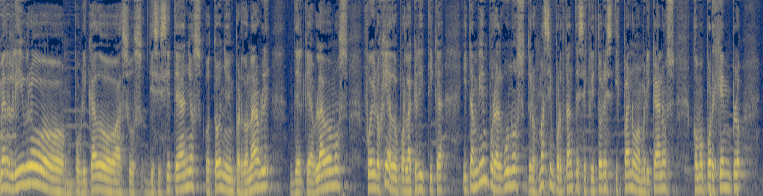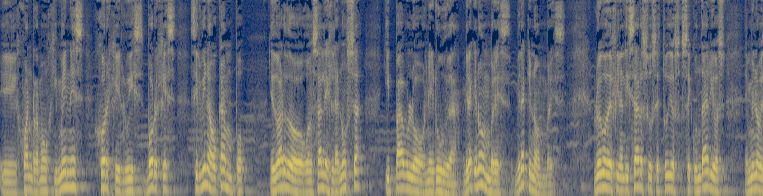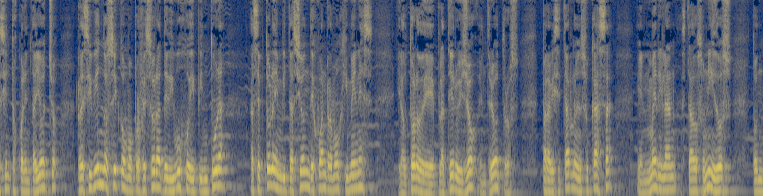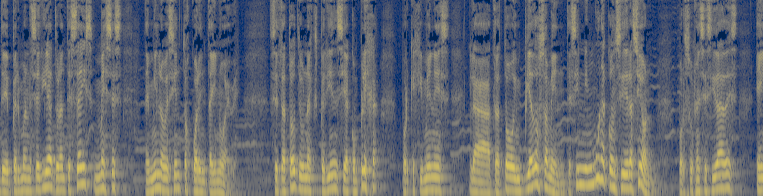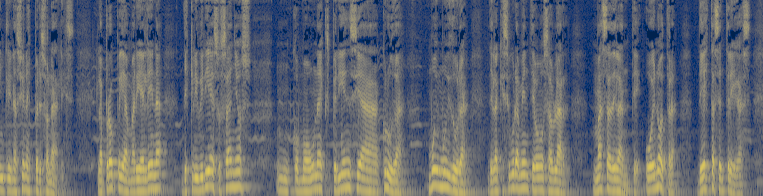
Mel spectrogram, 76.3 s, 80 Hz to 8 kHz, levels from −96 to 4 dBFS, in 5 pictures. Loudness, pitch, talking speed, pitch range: -19 LUFS, 145 Hz, 115 wpm, 130-165 Hz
